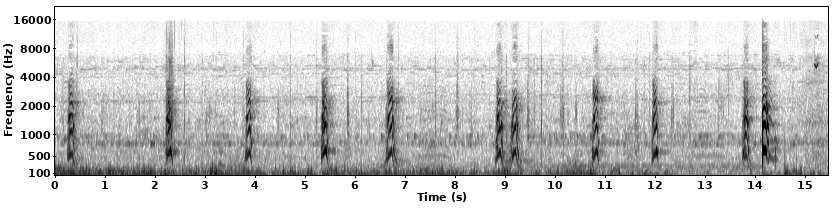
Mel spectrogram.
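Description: A dog barks in the open air.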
